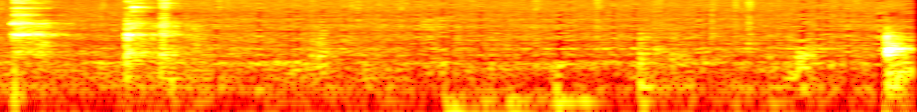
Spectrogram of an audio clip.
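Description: Hot wok of fried rice sizzling steadily as beaten egg is poured into a well in the rice, with two sharp clinks of a utensil scraping out the glass bowl in the first second and another knock near the end.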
